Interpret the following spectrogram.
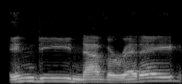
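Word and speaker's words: Indy Navarrete: Uh Indi Navarrete is I think how you pronounce her name, who plays Nikki.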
